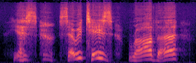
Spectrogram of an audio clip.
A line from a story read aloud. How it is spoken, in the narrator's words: said Charles, giggling stupidly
